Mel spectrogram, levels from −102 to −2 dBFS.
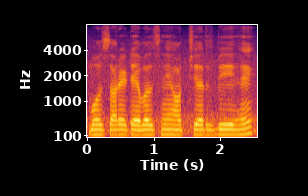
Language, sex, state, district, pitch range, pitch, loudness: Hindi, male, Karnataka, Bangalore, 125-130 Hz, 130 Hz, -14 LUFS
